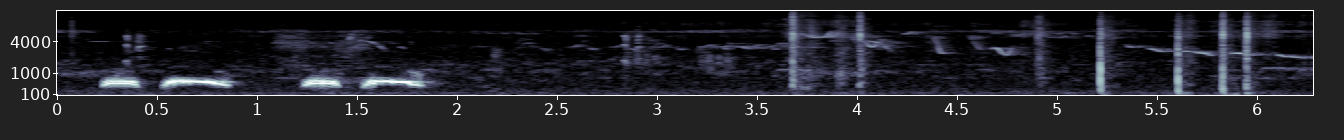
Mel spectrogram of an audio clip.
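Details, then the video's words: Spotted dove calling as a lure for wild birds: four low, hollow coos in two quick pairs, followed by sharp clicks and small knocking sounds. "Chim cu gáy chiêu kích mồi tập bổi nhanh nổi hiệu quả"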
